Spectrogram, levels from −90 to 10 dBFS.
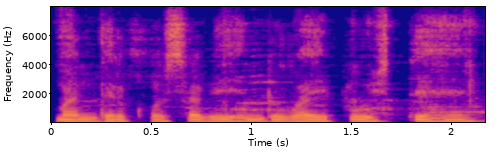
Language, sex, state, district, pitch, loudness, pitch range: Hindi, male, Uttar Pradesh, Budaun, 105 Hz, -21 LUFS, 105-110 Hz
